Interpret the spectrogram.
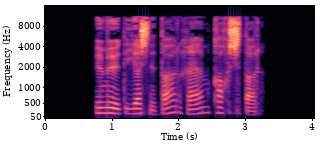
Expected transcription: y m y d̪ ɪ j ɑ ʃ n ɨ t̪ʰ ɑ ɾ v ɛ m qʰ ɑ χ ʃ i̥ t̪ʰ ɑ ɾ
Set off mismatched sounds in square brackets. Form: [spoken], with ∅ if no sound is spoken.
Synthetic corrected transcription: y m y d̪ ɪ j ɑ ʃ n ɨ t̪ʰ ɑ ɾ [ʁ] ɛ m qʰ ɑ χ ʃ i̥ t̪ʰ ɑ ɾ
